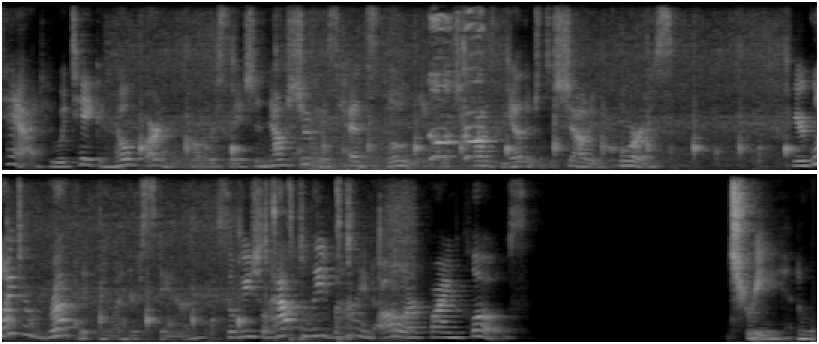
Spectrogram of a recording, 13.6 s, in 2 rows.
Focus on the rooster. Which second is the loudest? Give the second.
4 s.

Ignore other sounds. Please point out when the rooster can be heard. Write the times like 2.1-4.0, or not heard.
2.6-4.0.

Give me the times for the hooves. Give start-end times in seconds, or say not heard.
0.8-10.3.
